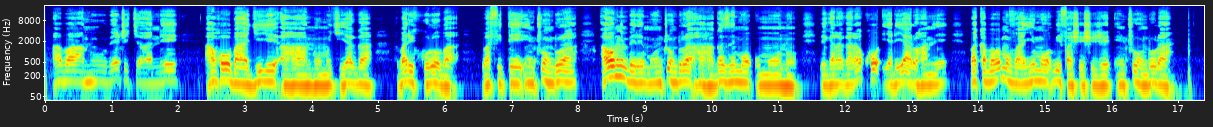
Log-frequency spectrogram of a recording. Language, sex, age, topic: Kinyarwanda, female, 25-35, agriculture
